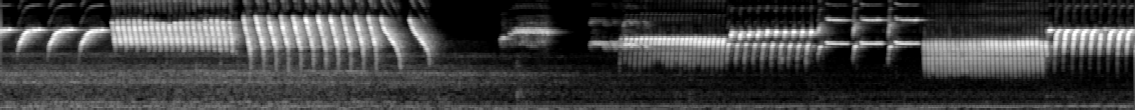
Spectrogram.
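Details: Canary song: swooping whistles open into dense buzzing rolls, a brief pause, then varied trills at several pitches, rapid and sustained, over a low steady hum.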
